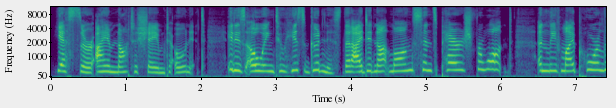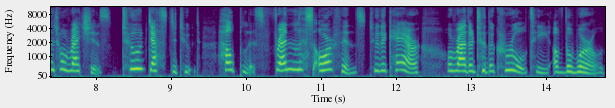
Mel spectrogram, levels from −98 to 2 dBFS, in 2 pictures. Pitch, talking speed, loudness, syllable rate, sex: 290 Hz, 185 wpm, -20 LUFS, 5.0 syllables/s, female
